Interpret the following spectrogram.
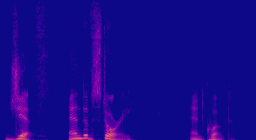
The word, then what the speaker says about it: GIF: in 2013 he told the new york times the oxford english dictionary accepts both pronunciations they are wrong it is a soft g pronounced jiff end of story end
